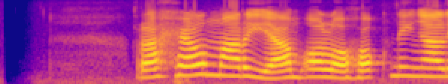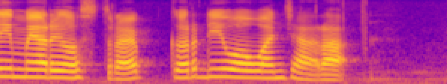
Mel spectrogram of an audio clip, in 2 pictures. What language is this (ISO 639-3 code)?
sun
